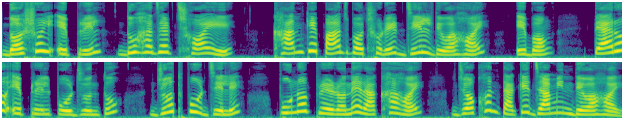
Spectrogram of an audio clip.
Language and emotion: Bengali, neutral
